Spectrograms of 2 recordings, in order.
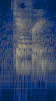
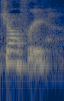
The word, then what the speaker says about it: Geoffrey: You know the name like G-E-O-F-F-R-E-Y? – Jeffrey. – Yeah. But sometimes pronounced Joffrey.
